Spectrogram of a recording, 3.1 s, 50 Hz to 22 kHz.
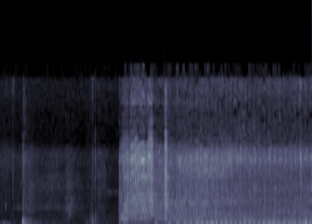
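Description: A 50 cc Yamaha Jog four-stroke scooter is started on a frosty day: a few clicks and cranking attempts, then the engine catches and settles into a steady, fairly loud idle.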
